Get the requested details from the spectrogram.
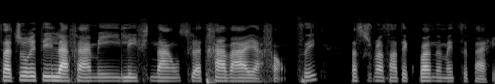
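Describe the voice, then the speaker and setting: Over a quiet background, a woman talks very fast in a fairly low pitch with monotone, flat intonation and big swings in loudness, the sound dry and close with no echo. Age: 40s. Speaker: dating coach. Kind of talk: podcast interview.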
